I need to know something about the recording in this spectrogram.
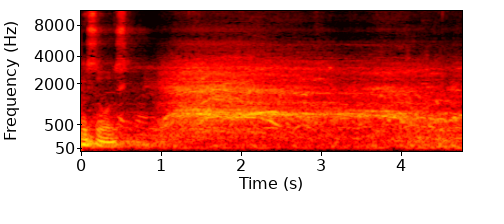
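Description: An electric guitar plays loudly through amplifiers.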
